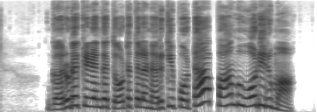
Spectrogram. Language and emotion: Tamil, surprised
